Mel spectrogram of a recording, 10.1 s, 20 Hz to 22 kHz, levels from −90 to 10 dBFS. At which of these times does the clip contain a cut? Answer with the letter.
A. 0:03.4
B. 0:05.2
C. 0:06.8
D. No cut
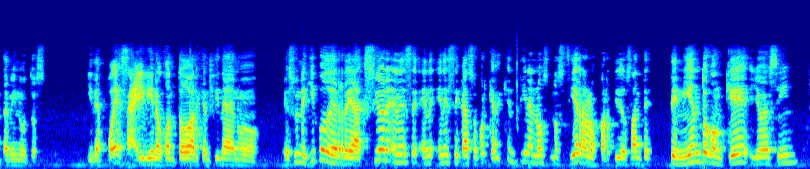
D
